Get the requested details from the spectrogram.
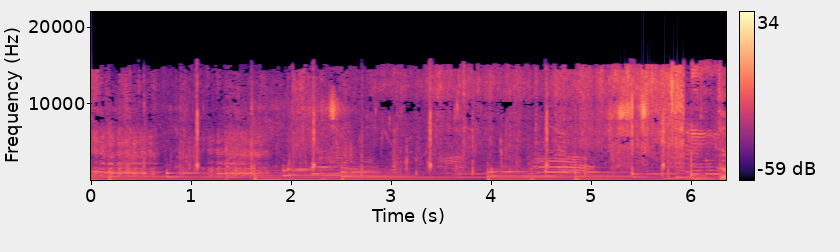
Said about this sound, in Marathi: समोरच बकरा आहे, तुम्ही बघू शकता.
